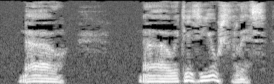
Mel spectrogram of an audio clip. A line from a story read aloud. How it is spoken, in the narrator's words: stammered Monsieur de Villefort in a hoarse voice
